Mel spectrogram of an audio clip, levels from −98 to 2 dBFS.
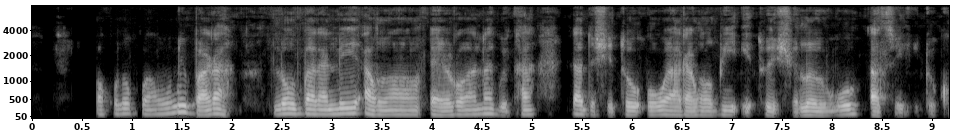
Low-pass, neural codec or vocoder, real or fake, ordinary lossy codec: none; codec, 16 kHz, 4.8 kbps, FACodec; fake; none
